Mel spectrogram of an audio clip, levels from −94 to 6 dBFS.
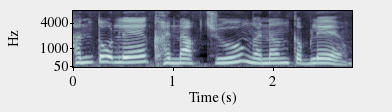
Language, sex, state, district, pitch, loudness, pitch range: Wancho, female, Arunachal Pradesh, Longding, 240 Hz, -14 LUFS, 230-270 Hz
